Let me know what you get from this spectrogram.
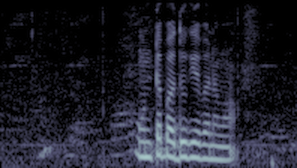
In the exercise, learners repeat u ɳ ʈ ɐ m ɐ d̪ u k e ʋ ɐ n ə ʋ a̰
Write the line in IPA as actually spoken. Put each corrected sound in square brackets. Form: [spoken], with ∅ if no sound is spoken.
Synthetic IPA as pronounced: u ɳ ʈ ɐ [b] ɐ d̪ u [ɡ] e ʋ ɐ n [ɐ] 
